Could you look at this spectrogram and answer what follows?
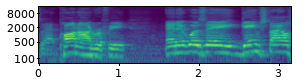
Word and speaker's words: Pawnography: You got to watch how you pronounce that. Pawnography.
